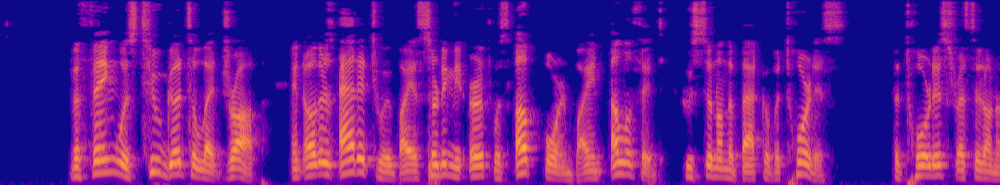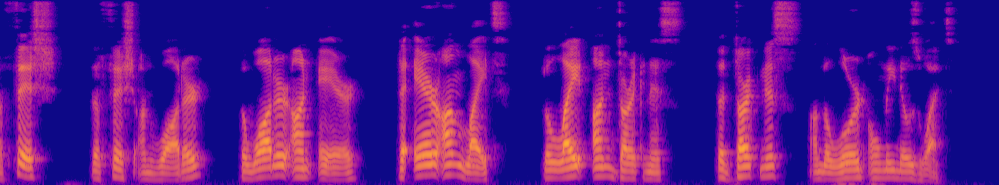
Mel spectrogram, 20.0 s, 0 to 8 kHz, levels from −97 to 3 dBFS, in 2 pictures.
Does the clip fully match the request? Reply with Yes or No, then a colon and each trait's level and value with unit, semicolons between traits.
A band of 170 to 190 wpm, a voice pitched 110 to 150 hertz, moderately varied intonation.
No: average, 180 wpm; medium, 140 Hz; wide, 6.5 semitones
